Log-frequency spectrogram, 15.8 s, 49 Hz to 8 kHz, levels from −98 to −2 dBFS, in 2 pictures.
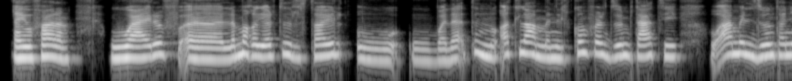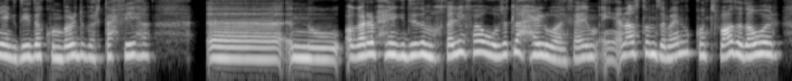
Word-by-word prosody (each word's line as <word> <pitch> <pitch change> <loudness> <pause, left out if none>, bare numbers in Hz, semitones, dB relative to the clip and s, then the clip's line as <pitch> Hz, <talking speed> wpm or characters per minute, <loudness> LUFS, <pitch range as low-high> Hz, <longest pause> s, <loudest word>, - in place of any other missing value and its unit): أيوه 215 0 +7
فعلًا. 215 -2 +4 0.4
وعارف، 220 +5 +3
آآ 200 -2 +2
لما 220 +8 +3
غيرت 235 0 +1
الستايل 245 +2 -1
و 185 -3 -4 0.2
وبدأت 180 - -6
إنه 245 -7 +1
أطلع 275 +2 +3
من 215 -3 -1
الكومفورت 275 +4 -2
زون 235 +3 0
بتاعتي 235 -1 -1 0.3
وأعمل 270 -1 +2
زون 240 +3 +2
تانية 255 -1 +1
جديدة 230 +3 -1
أكون 225 -3 -3
برضه 245 +3 0
بارتاح 225 +1 -6
فيها، 250 0 -3 0.6
آآ، 205 -2 -2
إنه 200 -3 -2
أجرب 245 +5 +3
حاجة 265 +1 +2
جديدة 250 +2 +1
مختلفة 265 +6 0
وتطلع 265 +3 0
حلوة، 240 -8 -1
فاهم؟ 215 +5 -5
يعني 190 -1 -9
أنا 260 +2 +2
أصلًا 275 0 -1
زمان 230 +2 -2
ما 295 - -4
كنتش 250 -3 -6
باقعد 240 +5 +3
أدور 260 +2 +2
235 Hz, 150 wpm, -25 LUFS, 210-260 Hz, 0.6 s, أيوه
